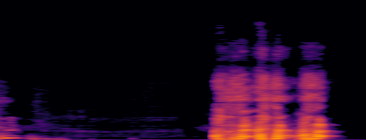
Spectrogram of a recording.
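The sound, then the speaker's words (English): A short burst of three harsh, loud coughs in quick succession, following a brief moment of soft voice and a pause. “I could start uncontrollably coughing.”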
